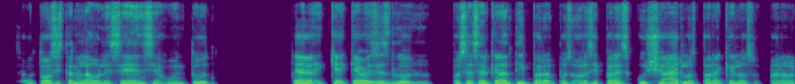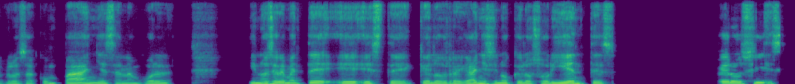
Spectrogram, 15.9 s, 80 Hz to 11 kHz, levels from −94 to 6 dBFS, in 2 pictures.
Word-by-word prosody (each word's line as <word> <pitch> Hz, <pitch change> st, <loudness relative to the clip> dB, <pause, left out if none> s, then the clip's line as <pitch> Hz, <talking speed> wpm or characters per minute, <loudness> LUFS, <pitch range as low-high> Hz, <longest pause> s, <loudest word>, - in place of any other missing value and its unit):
sobre 120 Hz, -2 st, -10 dB
todo 145 Hz, +1 st, +1 dB
si -, -, 0 dB
están 130 Hz, +2 st, -1 dB
en 145 Hz, -, +1 dB
la -, -, +4 dB
adolescencia, 125 Hz, +1 st, 0 dB
juventud, 115 Hz, +5 st, -2 dB, 0.8 s
que 135 Hz, -, 0 dB
a 130 Hz, +10 st, +3 dB
que 145 Hz, -8 st, -2 dB
que 135 Hz, -, 0 dB
a 135 Hz, -, +4 dB
veces 145 Hz, +2 st, +2 dB
lo 145 Hz, -1 st, +1 dB
n 115 Hz, 0 st, -10 dB, 0.2 s
pues, 135 Hz, -1 st, +1 dB
se 130 Hz, -, +2 dB
acercan 135 Hz, +5 st, +3 dB
a 135 Hz, -, +2 dB
ti 135 Hz, 0 st, +1 dB
para, 140 Hz, -2 st, -1 dB
pues, 135 Hz, +2 st, -5 dB
ahora 155 Hz, +6 st, -4 dB
sí 175 Hz, +3 st, -2 dB
para 175 Hz, -2 st, 0 dB
escucharlos, 150 Hz, +4 st, 0 dB
para 130 Hz, -4 st, -3 dB
que 120 Hz, +2 st, -3 dB
los 115 Hz, -1 st, -4 dB
para 125 Hz, -2 st, -4 dB
que 120 Hz, -, -10 dB
los 120 Hz, -1 st, -3 dB
acompañes, 135 Hz, +6 st, +1 dB
a -, -, -4 dB
la 110 Hz, 0 st, -4 dB
mejor 125 Hz, +6 st, -2 dB
en 130 Hz, -1 st, -3 dB, 0.8 s
y 135 Hz, -, +2 dB
no 160 Hz, +3 st, +3 dB
solamente, 150 Hz, +1 st, +2 dB, 0.3 s
eh, 135 Hz, 0 st, 0 dB
este, 120 Hz, -3 st, 0 dB
que 125 Hz, -1 st, 0 dB
los 120 Hz, 0 st, 0 dB
regañes, 140 Hz, +6 st, +2 dB
sino 135 Hz, -1 st, +2 dB
que 130 Hz, -, -2 dB
los 125 Hz, -1 st, -1 dB
orientes. 125 Hz, 0 st, +3 dB, 1.0 s
Pero 155 Hz, 0 st, +3 dB
sí 160 Hz, +3 st, +2 dB
es -, -, 0 dB
135 Hz, 200 wpm, -22 LUFS, 120-145 Hz, 1.0 s, la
